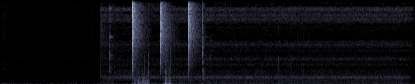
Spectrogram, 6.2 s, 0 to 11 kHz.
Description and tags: Gas stove lighting and burning. Recorded with a Zoom H1.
